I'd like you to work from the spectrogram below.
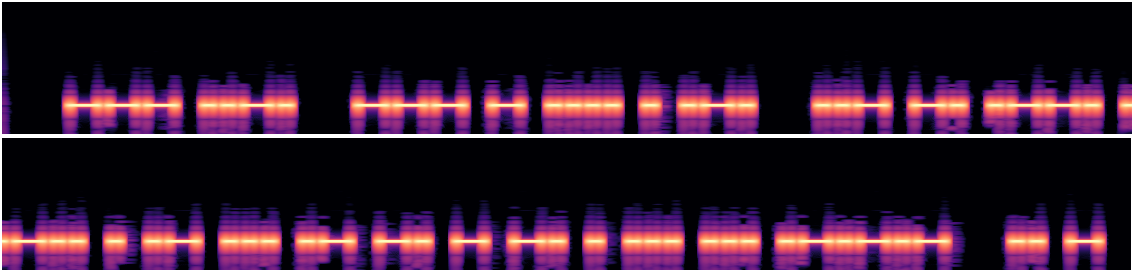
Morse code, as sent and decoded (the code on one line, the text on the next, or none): --- ..-. / --- - .... .-. / ..- -. .--. .-.. .- ... .- -. - -. ... ... .-.-.- / .. -
OF OTHER UNPLEASANTNESS. IT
